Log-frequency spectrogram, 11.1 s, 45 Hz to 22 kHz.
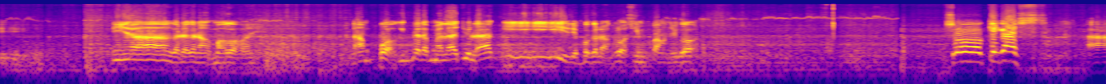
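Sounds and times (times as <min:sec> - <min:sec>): motorcycle engine running: 0:00.0 - 0:09.4
road and wind noise: 0:00.0 - 0:11.0.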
